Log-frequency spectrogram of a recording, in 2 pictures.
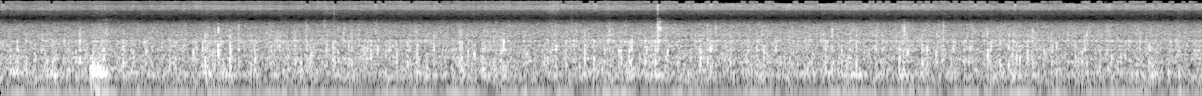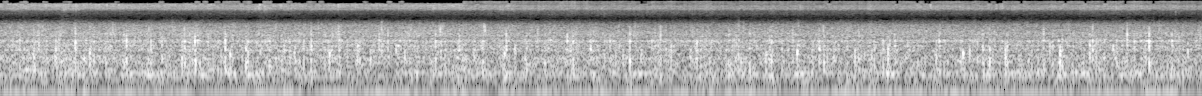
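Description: Raw banana vadas frying in hot oil in a pan on the stove, a steady close sizzling and bubbling hiss that stays even and continuous throughout.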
